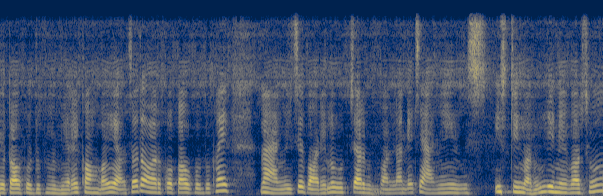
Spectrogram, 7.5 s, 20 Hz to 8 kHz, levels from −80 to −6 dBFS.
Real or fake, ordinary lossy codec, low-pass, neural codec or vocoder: fake; none; 7.2 kHz; codec, 24 kHz, 1 kbps, SNAC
